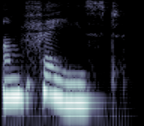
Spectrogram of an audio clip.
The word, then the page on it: unfazed: British English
